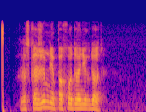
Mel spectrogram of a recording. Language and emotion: Russian, neutral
